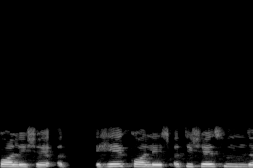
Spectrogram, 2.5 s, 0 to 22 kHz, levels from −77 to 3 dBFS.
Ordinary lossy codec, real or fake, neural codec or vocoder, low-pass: none; real; none; 5.4 kHz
